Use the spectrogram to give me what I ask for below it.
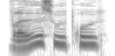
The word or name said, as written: vredesudbrud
